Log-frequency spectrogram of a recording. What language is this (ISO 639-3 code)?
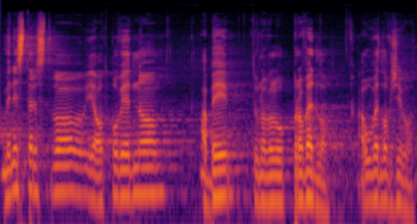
ces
